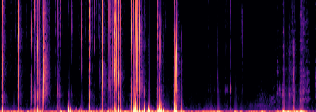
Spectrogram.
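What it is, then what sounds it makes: Beeswax-coated cotton food wrap. Fingertips and nails peel the stuck, folded layers of a pink strawberry-print, beeswax-coated cotton food wrap apart and crinkle them. The result is a rapid run of sticky tearing and crackling bursts, loud and dense for the first few seconds, then a quieter, sparser stretch before a few more crinkles near the end.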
